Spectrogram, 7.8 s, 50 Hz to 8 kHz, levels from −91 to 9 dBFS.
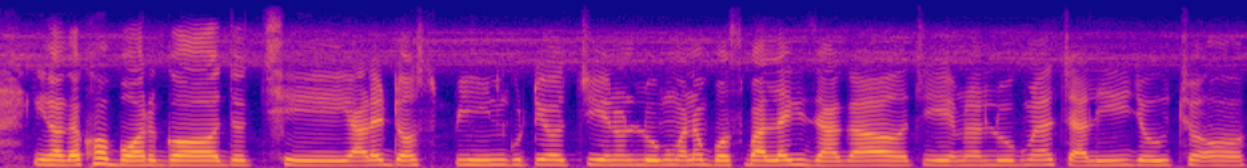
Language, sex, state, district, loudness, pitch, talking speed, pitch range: Odia, female, Odisha, Sambalpur, -17 LUFS, 220 Hz, 145 wpm, 215-225 Hz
